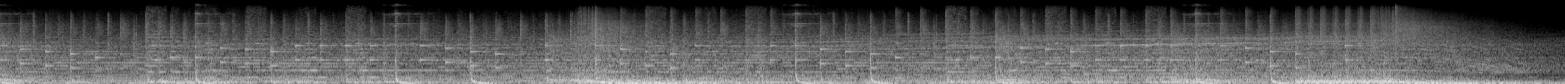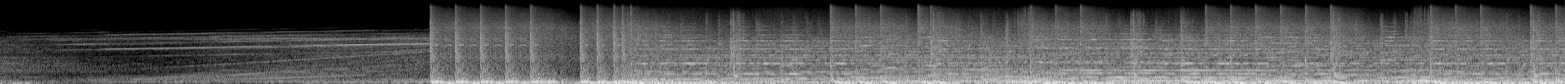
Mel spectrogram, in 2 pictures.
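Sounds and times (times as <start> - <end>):
trailer-style arrangement of a Christmas song: 0.0 - 16.4, 20.0 - 31.2.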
